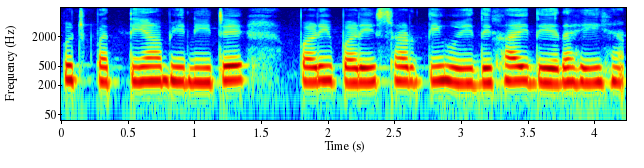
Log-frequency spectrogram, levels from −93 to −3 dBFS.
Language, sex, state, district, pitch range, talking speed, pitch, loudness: Hindi, female, Chhattisgarh, Balrampur, 230-245 Hz, 155 wpm, 235 Hz, -13 LUFS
